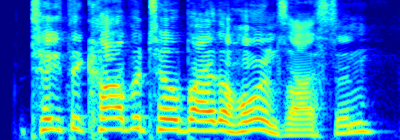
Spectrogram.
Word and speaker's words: Kabuto: That's how you say its name, Kabuto.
